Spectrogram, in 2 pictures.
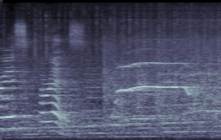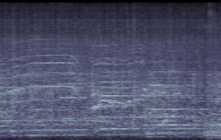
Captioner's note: audience applauding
